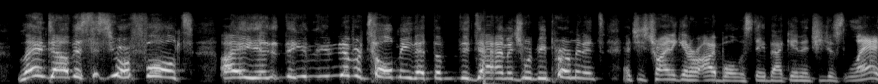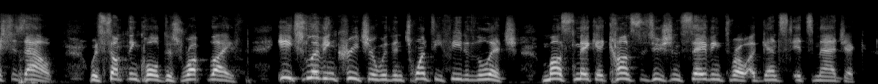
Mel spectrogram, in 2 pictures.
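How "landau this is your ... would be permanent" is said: high-pitched, furious, raging screaming. Voicing a furious lich whose eyeball fell out: furious screaming. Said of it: "she screams at the top of her lungs".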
